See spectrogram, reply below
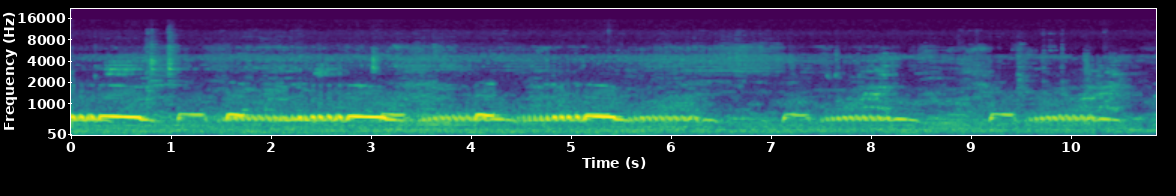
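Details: Spotted dove singing in the morning: repeated three-part phrases, a short rising coo followed by a long rolling trill, several times in a row, with faint high chirps of other birds behind.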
